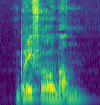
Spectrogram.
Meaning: an epistolary novel
- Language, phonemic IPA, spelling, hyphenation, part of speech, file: Dutch, /ˈbrif.roːˌmɑn/, briefroman, brief‧ro‧man, noun, Nl-briefroman.ogg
